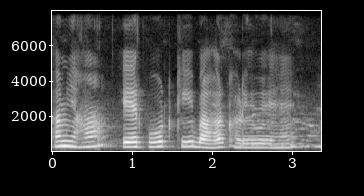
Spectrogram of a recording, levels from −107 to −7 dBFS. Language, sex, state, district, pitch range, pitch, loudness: Hindi, female, Chhattisgarh, Raipur, 230-280 Hz, 265 Hz, -17 LUFS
